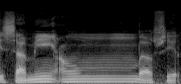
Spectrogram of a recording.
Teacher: Nah, bunyi n-nya kalau bertemu dengan ba berubah jadi m. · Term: Iklab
